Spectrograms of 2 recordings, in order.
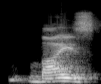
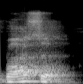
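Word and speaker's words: Buyse: Buys. How do you say your surname? Buys, B-U-Y-S-E, isn't it? It's Base. Bosse. Base. Buys. Yes, it's in Dutch. You don't pronounce it in English or it's Okay, no worries.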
